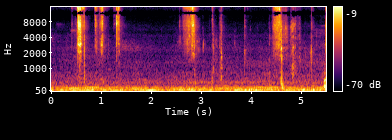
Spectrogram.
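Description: Tarot cards being shuffled and drawn from the deck, with soft papery riffles and flicks coming in several short bursts spread over a few seconds, close and fairly quiet, with no talking.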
